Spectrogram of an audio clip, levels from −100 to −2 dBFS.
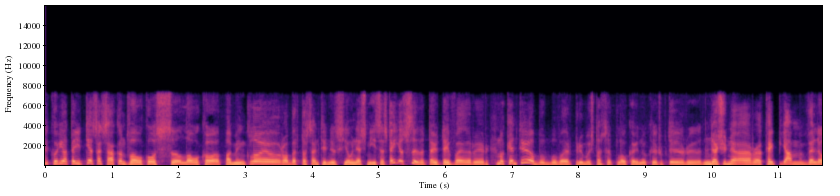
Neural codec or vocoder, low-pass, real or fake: codec, 16 kHz, 1 kbps, X-Codec, WavLM features, trained on Multilingual LibriSpeech; 7.2 kHz; fake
